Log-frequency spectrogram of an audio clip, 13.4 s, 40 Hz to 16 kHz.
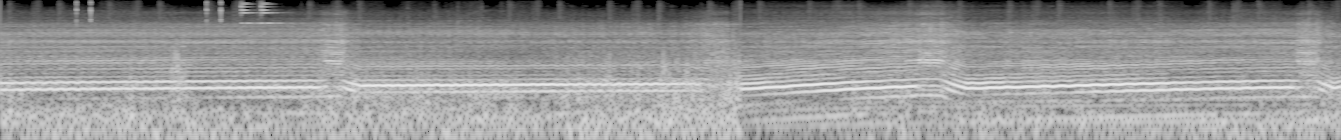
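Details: Kawasaki KS II-50 two-stroke, after tank cleaning, with oil mixed into the fuel because the automatic oil pump is in doubt; riding, buzz climbs cleanly through each gear after every shift, no stumble or bog.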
